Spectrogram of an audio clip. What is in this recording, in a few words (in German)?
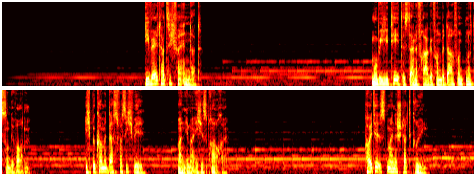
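imagefilm, deutsch männer; sprecher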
